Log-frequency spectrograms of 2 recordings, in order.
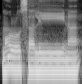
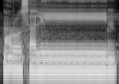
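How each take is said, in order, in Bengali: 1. শব্দটি হ্রস্ব স্বরে শেষ হয়। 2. শব্দটি রুদ্ধ ব্যঞ্জনে শেষ হয়।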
